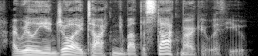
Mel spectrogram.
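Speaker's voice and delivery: ordinary talk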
